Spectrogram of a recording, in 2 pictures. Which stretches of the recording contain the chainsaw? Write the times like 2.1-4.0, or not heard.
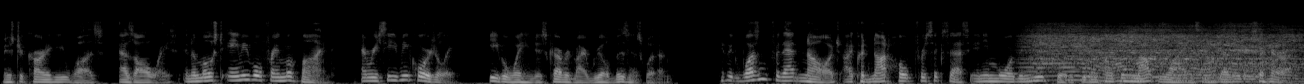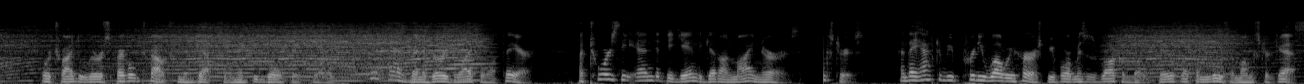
10.2-18.0, 24.0-26.0.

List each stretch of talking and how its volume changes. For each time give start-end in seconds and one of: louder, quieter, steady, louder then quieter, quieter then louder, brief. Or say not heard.
0.0-26.0 steady.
